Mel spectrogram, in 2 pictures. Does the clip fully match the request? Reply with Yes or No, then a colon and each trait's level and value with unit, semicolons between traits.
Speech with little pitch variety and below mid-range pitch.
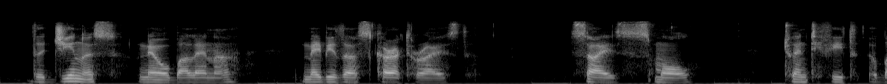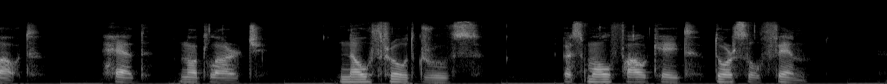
Yes: narrow, 1.6 semitones; low, 110 Hz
